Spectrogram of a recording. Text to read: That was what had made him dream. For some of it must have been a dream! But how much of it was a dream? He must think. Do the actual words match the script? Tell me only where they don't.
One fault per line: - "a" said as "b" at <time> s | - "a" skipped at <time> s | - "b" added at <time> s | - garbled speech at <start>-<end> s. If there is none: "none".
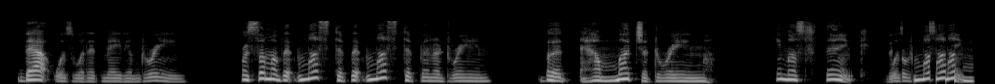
- "it must have" added at 3.5 s
- "of it was" skipped at 6.4 s
- garbled speech at 8.8-9.7 s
